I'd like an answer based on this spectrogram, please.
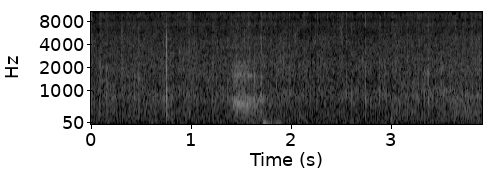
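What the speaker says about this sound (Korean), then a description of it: "산에는 아직 가랑비가 내리고 있습니다" A light drizzle falls in the mountains on a rainy hike, making a soft, steady patter of fine drops with an occasional louder tap. It is very faint and quiet throughout, with no one speaking.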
